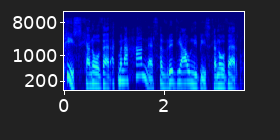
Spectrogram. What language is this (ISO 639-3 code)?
cym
